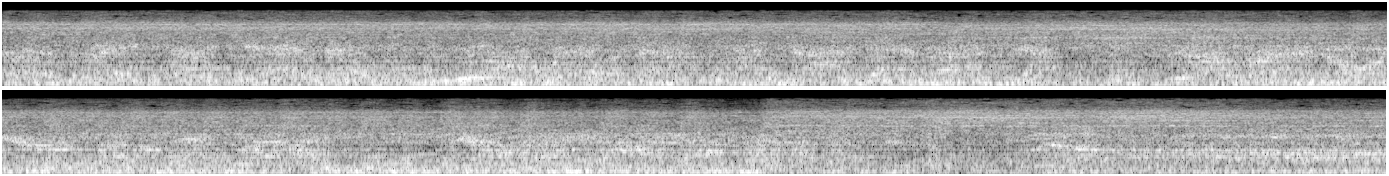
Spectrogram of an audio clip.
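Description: Live heavy metal band playing at full volume: distorted electric guitars, bass and drums in a dense, unbroken wall of sound, with a vocalist screaming over it.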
